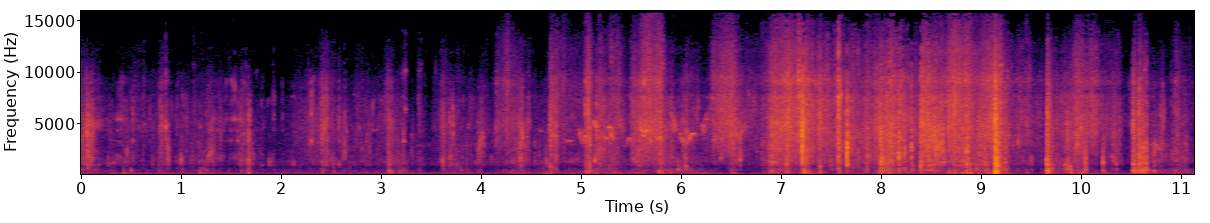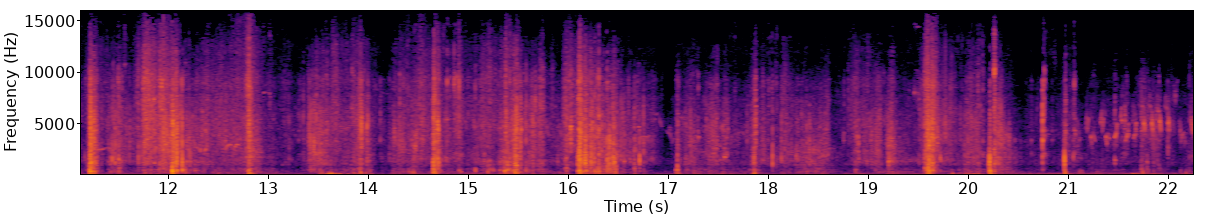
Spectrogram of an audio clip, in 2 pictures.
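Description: Dry grass rustles against legs.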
